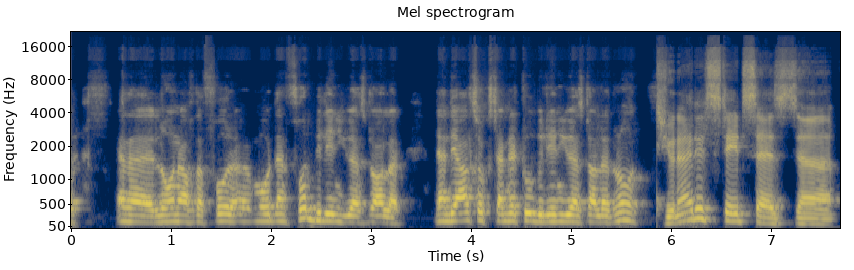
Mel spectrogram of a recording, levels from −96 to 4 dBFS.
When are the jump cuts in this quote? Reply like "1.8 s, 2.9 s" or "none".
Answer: 5.9 s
